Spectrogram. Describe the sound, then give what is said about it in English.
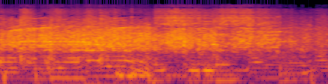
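A loud, continuous roar of audience cheering and whooping, with clapping mixed in, holds at a steady level from start to finish. “Bro, a lot of applause this week.”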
